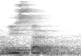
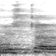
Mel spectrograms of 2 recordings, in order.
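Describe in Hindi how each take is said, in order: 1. बीच का t silent है। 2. बीच का t बोला जाता है। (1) "विसल वर्ड होता था ना" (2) "अगर गलती से भी बोल दिया ना विस्टल, तो डंडा पड़ता था"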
